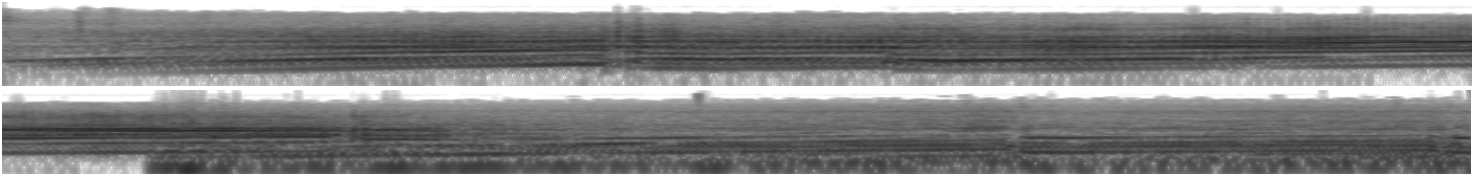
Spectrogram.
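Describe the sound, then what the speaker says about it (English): A Lamborghini Huracan's engine revs hard through rapid dual-clutch upshifts, its loud droning note climbing repeatedly in pitch and dropping sharply at each quick shift, heard close and continuous without talk. "the shifts, you can hear them, the shifts are unbelievably fast"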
